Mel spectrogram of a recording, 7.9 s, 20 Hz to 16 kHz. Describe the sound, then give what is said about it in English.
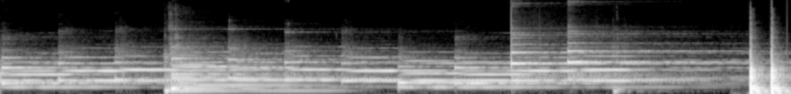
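Sustained musical tones play, then at the very end come two loud, sharp knocks on the front door of a home in quick succession. “brother and his friends had been knocking for 10 minutes. Why wasn't she answering the door?”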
